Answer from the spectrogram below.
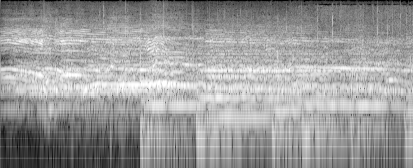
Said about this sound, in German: Die Menschen jubeln und begleiten die Soldaten zum Bahnhof. Sie singen, schenken ihnen Blumen.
